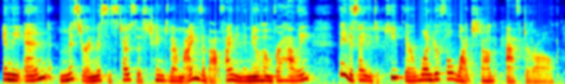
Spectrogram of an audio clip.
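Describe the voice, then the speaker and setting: A woman teacher reading a picture book aloud to children, animated and chuckling, pausing to talk to her class. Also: mid-range voice, slightly rough, rough recording. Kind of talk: children's read-aloud storytime.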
